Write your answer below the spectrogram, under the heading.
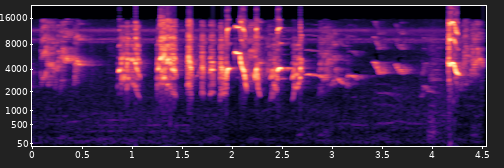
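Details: An Oriental magpie-robin sings a harsh, rapid sequence of chattering and scratchy notes. Long sliding whistles follow, and a sharp loud note comes near the end.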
